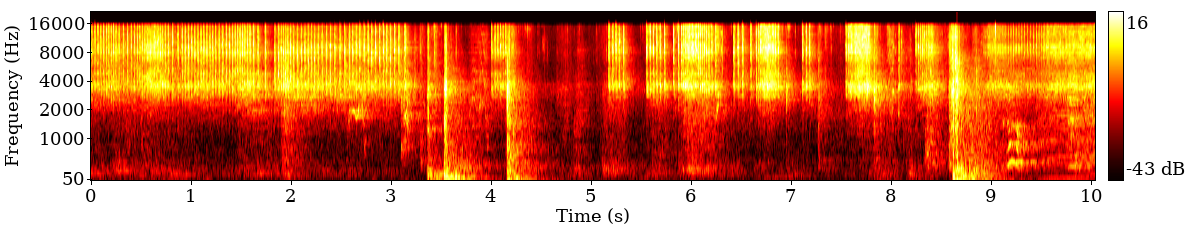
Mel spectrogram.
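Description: BMX bike rolling and manualing on a plywood floor, its tyres hissing on the wood. Heavy thuds come as the wheels land: two about a third of the way in and a louder one near the end.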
